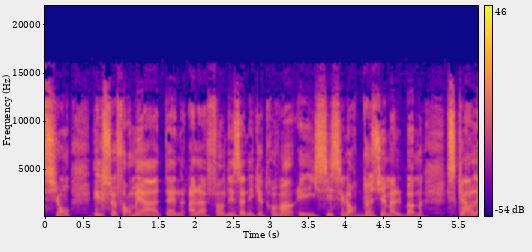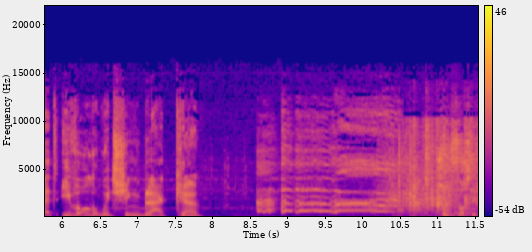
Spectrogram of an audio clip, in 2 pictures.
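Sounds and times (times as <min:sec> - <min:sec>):
speech: 0:00.1 - 0:08.0, 0:11.1 - 0:11.5
rooster crowing: 0:08.6 - 0:10.8.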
